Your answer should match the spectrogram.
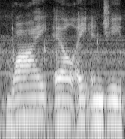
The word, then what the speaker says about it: ylang: It has the oils of tangerine, orange, ylang, which is spelled Y-L-A-N-G, but pronounced ylang, patchouli, German chamomile, vetiver, citrus, bergamot, cassia divana, and Northern Lights black spruce.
